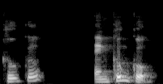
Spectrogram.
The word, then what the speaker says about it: Nkunku: Remember, they have the strikers and Nkunku.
